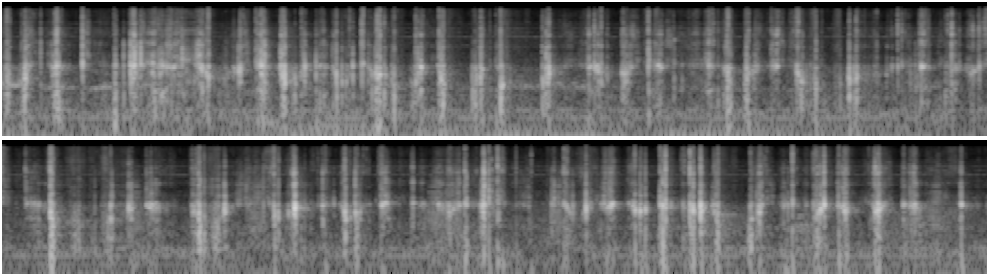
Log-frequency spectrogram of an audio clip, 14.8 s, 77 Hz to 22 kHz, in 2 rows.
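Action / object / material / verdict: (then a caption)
tap / small plastic jar / plastic / none. Fingertips and nails scratch and tap the lid and rim of a small round red plastic pomade jar filled with white pomade, which is opened briefly. Rapid, dense clicks and crisp scratching repeat throughout, with a bright plastic tone around 1.2 kHz and very little low end.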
